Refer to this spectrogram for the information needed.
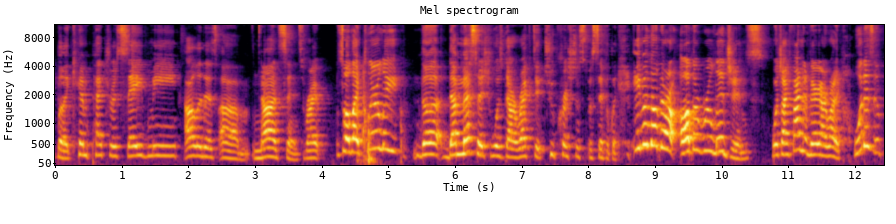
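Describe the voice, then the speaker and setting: A woman's voice: a little high, fairly bright tone. A woman hosting a commentary video, talking casually with a stuffy nose from a cold, emphatic and chatty with frequent tag questions.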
